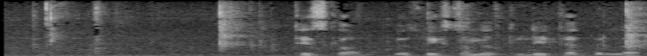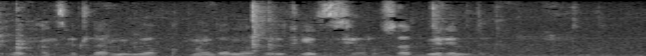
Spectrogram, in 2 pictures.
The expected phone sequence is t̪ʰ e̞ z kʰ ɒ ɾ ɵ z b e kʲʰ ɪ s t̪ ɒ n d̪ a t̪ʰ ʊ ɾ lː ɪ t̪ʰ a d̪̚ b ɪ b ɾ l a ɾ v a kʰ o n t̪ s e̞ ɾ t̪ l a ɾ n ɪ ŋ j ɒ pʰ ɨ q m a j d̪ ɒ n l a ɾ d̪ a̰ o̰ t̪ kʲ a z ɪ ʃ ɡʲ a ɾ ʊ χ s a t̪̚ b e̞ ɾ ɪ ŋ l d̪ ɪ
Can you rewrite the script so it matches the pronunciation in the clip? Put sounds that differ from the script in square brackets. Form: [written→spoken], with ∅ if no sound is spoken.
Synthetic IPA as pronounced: t̪ʰ e̞ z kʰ ɒ ɾ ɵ z b e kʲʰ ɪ s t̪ ɒ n d̪ a t̪ʰ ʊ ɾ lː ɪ t̪ʰ a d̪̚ b ɪ [b→∅] ɾ l a ɾ v a kʰ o n t̪ s e̞ ɾ t̪ l a ɾ n ɪ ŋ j ɒ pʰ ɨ q m a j d̪ ɒ n l a ɾ d̪ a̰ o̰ t̪ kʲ a z ɪ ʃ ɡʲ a ɾ ʊ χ s a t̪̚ b e̞ ɾ ɪ [ŋ→∅] l d̪ ɪ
